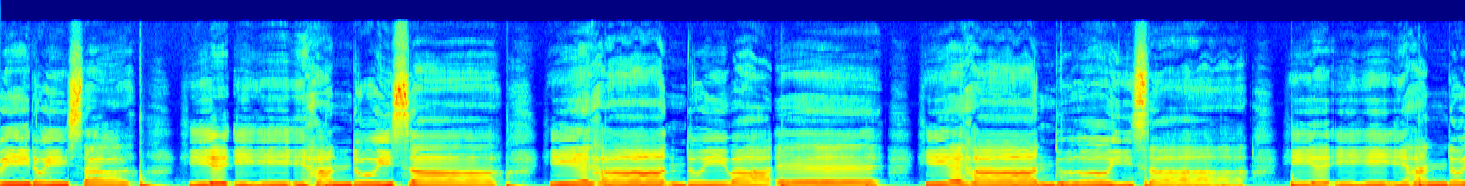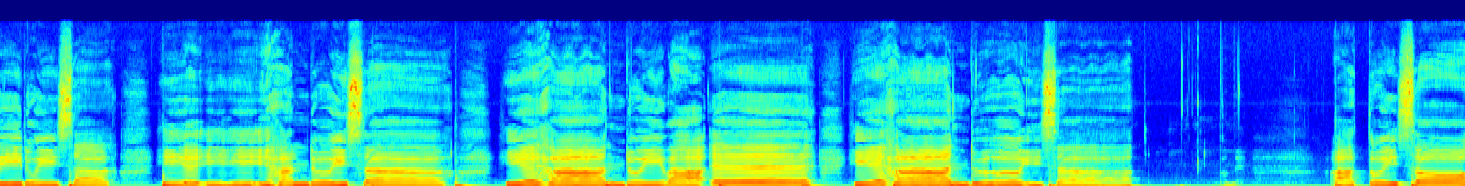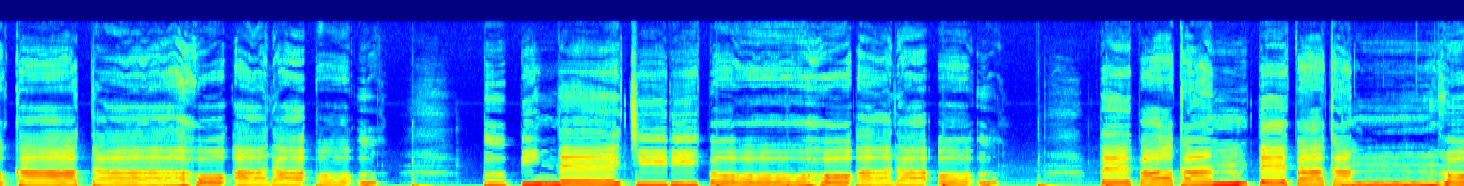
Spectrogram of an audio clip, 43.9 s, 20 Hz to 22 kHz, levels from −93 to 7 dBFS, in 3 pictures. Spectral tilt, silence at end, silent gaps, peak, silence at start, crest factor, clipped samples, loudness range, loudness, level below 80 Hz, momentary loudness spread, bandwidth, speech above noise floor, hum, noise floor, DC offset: -4 dB/octave; 0 s; none; 0 dBFS; 0 s; 16 dB; under 0.1%; 5 LU; -17 LUFS; -26 dBFS; 10 LU; 19.5 kHz; 31 dB; none; -48 dBFS; 1%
